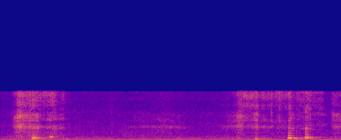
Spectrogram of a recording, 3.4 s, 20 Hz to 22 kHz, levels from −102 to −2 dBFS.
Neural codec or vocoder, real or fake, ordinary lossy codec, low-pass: codec, 16 kHz, 2 kbps, FunCodec, trained on LibriTTS, 25 frames a second; fake; none; none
